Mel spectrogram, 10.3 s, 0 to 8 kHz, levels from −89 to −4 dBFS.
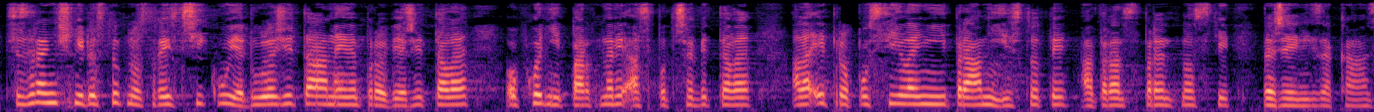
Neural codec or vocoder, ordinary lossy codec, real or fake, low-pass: vocoder, 44.1 kHz, 128 mel bands, Pupu-Vocoder; none; fake; 7.2 kHz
